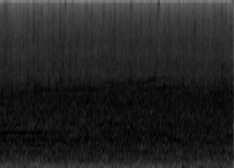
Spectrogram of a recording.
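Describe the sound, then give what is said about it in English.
Wild applause from a concert audience after a piece of chamber music: loud, dense, continuous clapping that holds steady throughout. “And here they come again. Well, you could hear the audience go wild, and I really think in that case it was totally justified.”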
